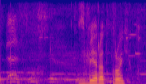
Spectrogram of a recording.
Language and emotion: Russian, neutral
